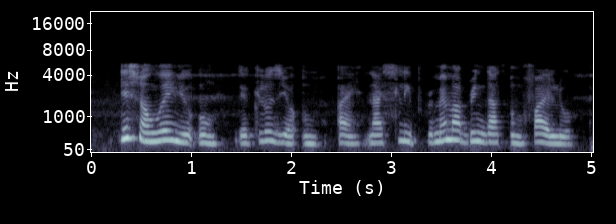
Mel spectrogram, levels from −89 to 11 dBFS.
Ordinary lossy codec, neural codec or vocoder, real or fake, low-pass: none; codec, 16 kHz, 4 kbps, X-Codec, WavLM features, trained on Multilingual LibriSpeech; fake; 5.4 kHz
